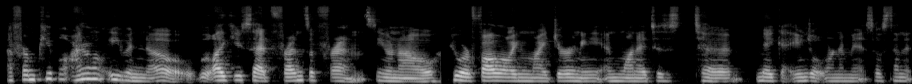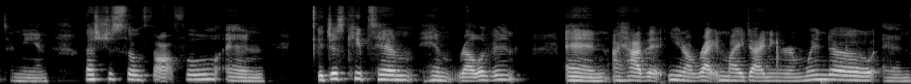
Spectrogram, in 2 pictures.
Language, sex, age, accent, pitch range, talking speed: English, female, 20-39, American, 160-195 Hz, 190 wpm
